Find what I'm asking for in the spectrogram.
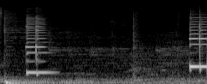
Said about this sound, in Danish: Hvis du, øh, du, du kender den her lyd. Det er lyden af Siri. Øh, og øh, hvis du tror, at den intelligente Apple-computer kun registrerer, hvad du siger, når den her lyder på, jamen så tager du altså fejl.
